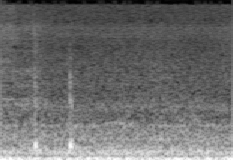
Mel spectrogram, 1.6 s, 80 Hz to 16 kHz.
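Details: Skoda Rapid that had idle shudder, stalling and misfire codes P0301–P0304, after replacing spark plugs and ignition coils: a steady, even low rumble at stable idle rpm with no stumble.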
